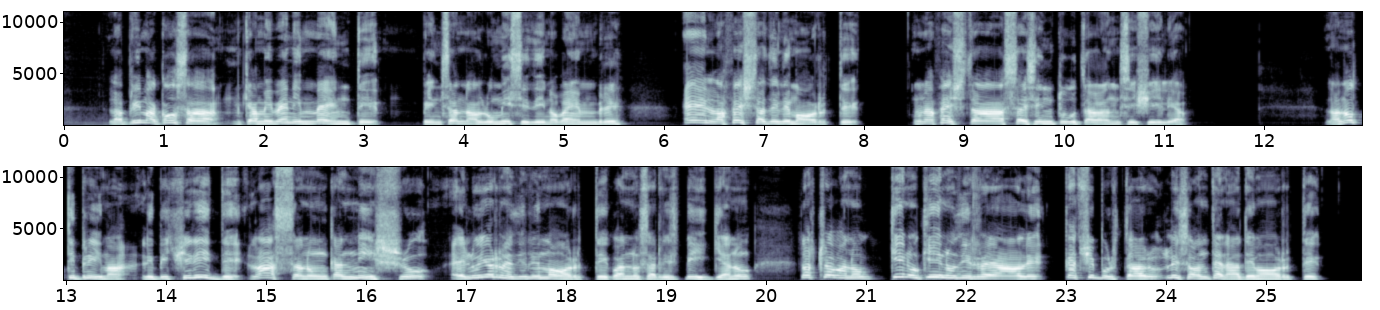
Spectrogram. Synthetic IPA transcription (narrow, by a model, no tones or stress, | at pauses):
lapɾiːmakɔːsakamːɪvɛːnimːɛnt̪ɪ | pɪnsanːʊalːʊmiːsɪd̪ɪnɔvɛmbɾɪ | ɛlafɛst̪ad̪ɪlɪmɔɾt̪ɪ | unafɛst̪aːsːajsɪnt̪uːt̪ansit͡ʃiːlja̰ | lanɔt̪ːɪpɾiːmalɪpit͡ʃːɪɾid̪ːɪlasːanʊːŋkanːiʃːʊ | ɛlʊjɔɾnɪd̪ɪlɪmɔɾt̪ɪkwanːʊsarːɪspiɟːanʊ | laʈɾɔːvanʊkiːnʊkiːnʊd̪ɪrːɛaːlɪ | kat͡ʃːɪp̬ʊɾt̪aːɾʊlɪsɔant̪ɛnaːt̪̬ɪmɔɾt̪ɪ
